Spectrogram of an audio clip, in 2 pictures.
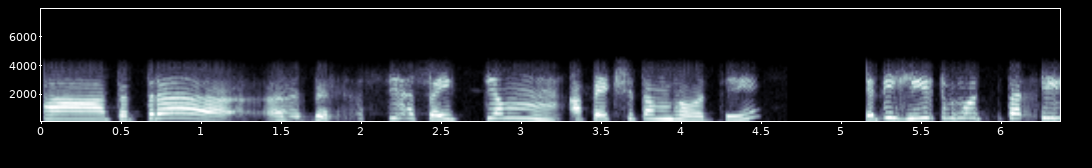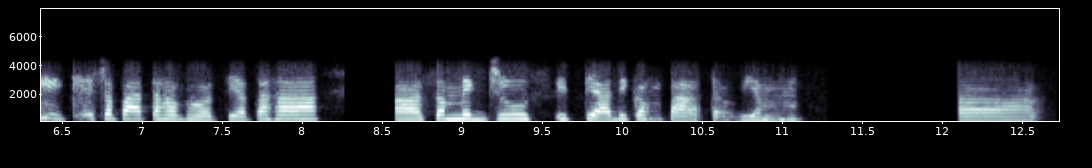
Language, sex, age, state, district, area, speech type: Sanskrit, female, 18-30, Karnataka, Uttara Kannada, rural, conversation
